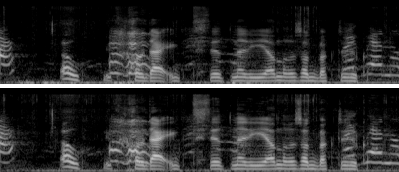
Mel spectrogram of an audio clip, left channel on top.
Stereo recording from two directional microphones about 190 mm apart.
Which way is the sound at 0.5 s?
15° left (ahead or behind).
